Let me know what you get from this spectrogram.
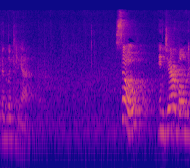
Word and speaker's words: Jeroboam: Now this is the same verb used of Yoroboam. Yoroboam. Jeroboam. Mixing Hebrew and English pronunciations.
